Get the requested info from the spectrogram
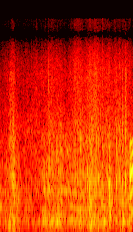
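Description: Paper rustling and a cardboard box being handled as a gift box is opened, the rustling growing louder toward the end.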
